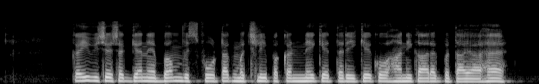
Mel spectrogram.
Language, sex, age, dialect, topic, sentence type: Hindi, male, 18-24, Garhwali, agriculture, statement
